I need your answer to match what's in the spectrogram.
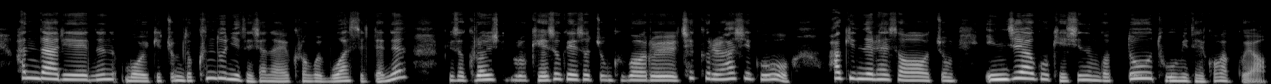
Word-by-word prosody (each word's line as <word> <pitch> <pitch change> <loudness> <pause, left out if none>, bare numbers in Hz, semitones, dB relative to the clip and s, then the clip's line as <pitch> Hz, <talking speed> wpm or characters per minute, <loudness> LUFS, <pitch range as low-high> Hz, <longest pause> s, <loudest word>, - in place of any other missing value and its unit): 1 295 -1 +1
달에는 225 -3 +3
뭐 160 -2 +2
이렇게 155 +2 -5
좀 175 +3 -3
더 170 -1 -2
큰 290 +11 -3
돈이 240 -7 +2
되잖아요, 145 -2 -3
그런 150 0 -6
걸 145 -2 -2
모았을 150 +1 -1
때는? 230 - -1 0.3
그래서 190 -1 -3
그런 210 +4 +3
식으로 195 -2 -6
계속해서 220 +3 +1
좀 200 -1 -5
그거를 190 -1 +1
체크를 255 -1 -1
하시고 235 - -1 0.4
확인을 260 -4 +2
해서 190 -6 +1
좀 170 -1 -4 0.3
인지하고 235 +3 +5
계시는 200 +3 -1
것도 265 +12 -1
도움이 165 -2 -1
될 140 -1 -4
것 160 +7 -7
같고요. 160 -6 -4
200 Hz, 325 characters per minute, -24 LUFS, 170-240 Hz, 0.4 s, 인지하고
